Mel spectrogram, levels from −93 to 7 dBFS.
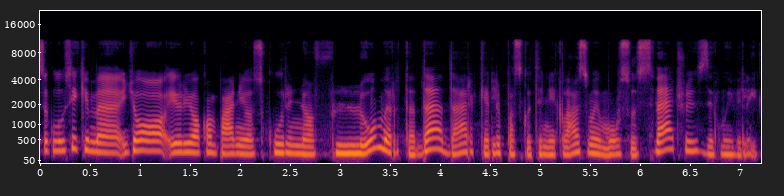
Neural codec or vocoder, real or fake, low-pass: autoencoder, 48 kHz, 128 numbers a frame, DAC-VAE, trained on Japanese speech; fake; 10.8 kHz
